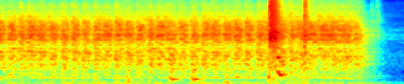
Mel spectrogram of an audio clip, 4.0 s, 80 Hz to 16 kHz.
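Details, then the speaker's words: Turbo car on E85 with dual-sync distributor, first start attempt: rough uneven cranking with a sharp backfire near the end; timing way off because spark plug wires were in the wrong order. "backfire yeah that'll wake you up we're missing something here you're definitely getting some fire juice coming out because you backfired yeah time is way off though"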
